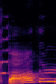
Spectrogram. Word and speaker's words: bother: So bother is a little bit confusing to people because we do have the word both that has the O sound. But in bother, we have the ah sound, like father. So the IPA, you're going to see this symbol for that ah, and it has first syllable stress. So no rounding. I don't want any O or ah sound there. Think about it like ba.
